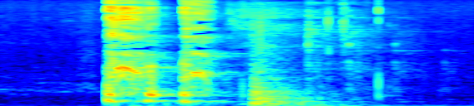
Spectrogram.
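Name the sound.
coughing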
